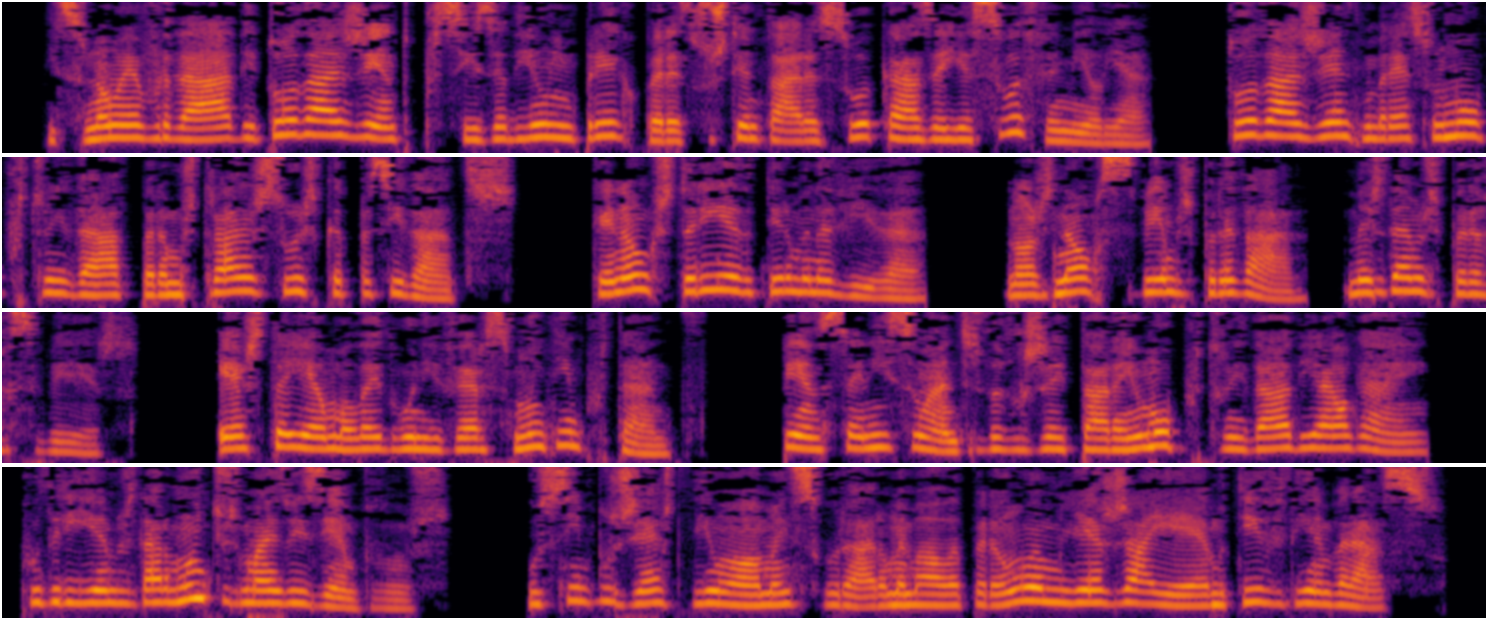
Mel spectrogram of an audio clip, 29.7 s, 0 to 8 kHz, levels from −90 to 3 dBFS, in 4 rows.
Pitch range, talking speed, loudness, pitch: 175-215 Hz, 175 wpm, -23 LUFS, 195 Hz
